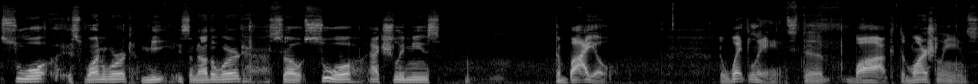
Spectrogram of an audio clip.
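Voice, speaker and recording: With noticeable background noise, a man of medium pitch talks at a very slow pace with long, frequent pauses. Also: ordinary pitch variation. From Finland. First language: Finnish. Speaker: vlogger. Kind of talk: casual vlog monologue.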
